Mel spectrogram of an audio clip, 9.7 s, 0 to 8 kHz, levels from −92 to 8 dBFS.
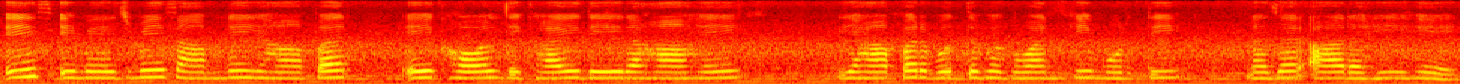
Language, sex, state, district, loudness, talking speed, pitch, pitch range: Hindi, male, Rajasthan, Jaipur, -20 LUFS, 135 wpm, 225 Hz, 215-235 Hz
